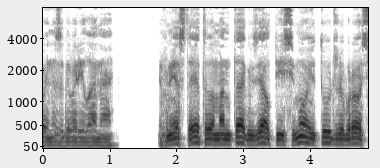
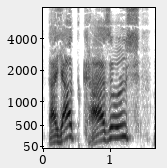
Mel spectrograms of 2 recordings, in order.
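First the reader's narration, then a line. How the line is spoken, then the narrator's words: Shout. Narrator (Russian): выкрикнул он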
